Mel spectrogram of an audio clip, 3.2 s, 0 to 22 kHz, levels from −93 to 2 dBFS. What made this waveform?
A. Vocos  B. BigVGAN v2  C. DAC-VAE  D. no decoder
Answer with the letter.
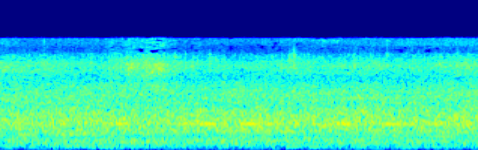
D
